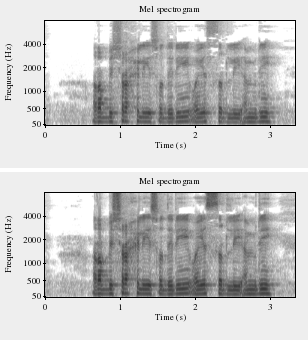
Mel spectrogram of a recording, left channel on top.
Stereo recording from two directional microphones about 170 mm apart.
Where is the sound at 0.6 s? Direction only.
15° right (ahead or behind).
